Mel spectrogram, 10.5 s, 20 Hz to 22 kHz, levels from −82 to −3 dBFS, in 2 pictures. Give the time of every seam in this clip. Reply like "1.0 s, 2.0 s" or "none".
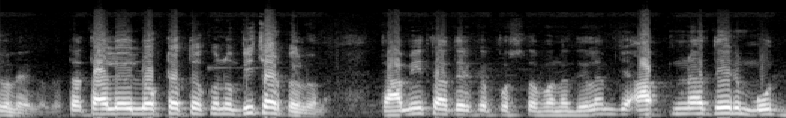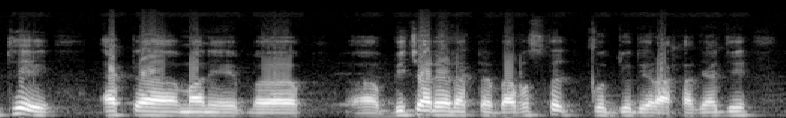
none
